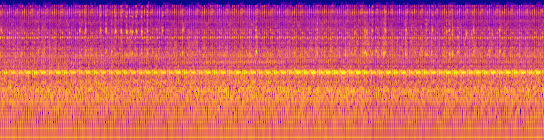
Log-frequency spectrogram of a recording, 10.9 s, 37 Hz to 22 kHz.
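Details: Renault Duster 1.5 dCi diesel at idle, before alternator pulley replacement: steady whirring whine with a fast, regular light rattle about three per second; failing alternator pulley.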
